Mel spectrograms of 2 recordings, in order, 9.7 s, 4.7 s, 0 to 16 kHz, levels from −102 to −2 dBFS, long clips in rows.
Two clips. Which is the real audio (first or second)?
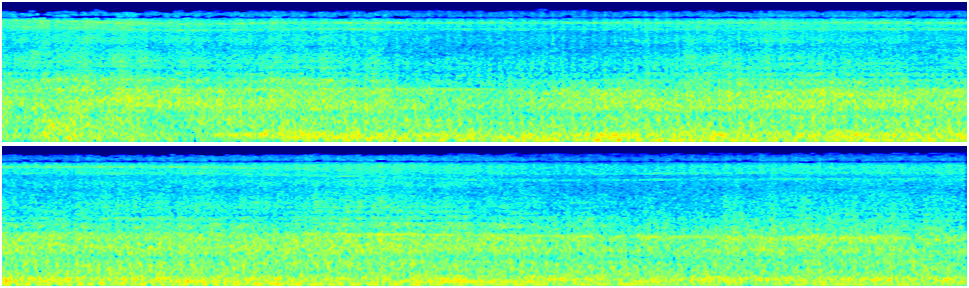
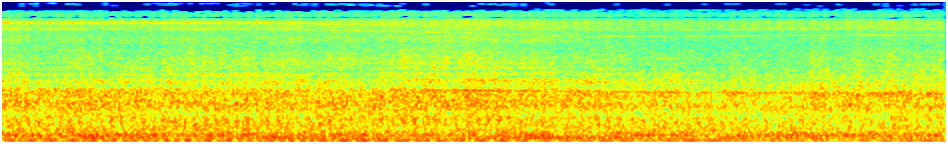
second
